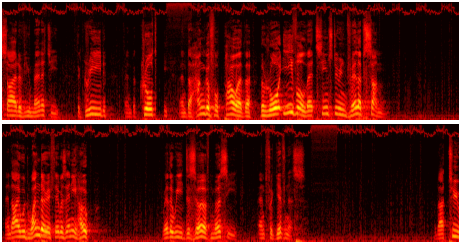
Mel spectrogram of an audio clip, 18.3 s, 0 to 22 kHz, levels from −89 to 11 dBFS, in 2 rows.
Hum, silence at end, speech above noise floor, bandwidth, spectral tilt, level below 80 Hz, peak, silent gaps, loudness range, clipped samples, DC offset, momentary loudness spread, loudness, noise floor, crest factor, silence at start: none; 0 s; 25 dB; over 20 kHz; -5.5 dB/octave; -54 dBFS; -10 dBFS; none; 16 LU; under 0.1%; under 0.1%; 25 LU; -29 LUFS; -54 dBFS; 20 dB; 0 s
